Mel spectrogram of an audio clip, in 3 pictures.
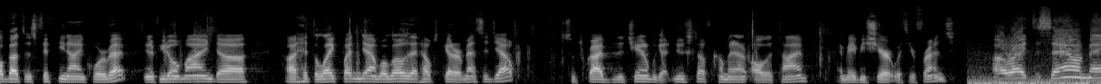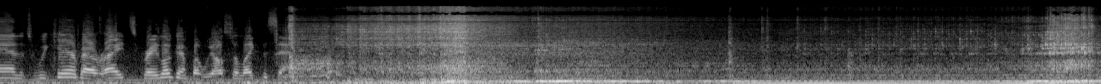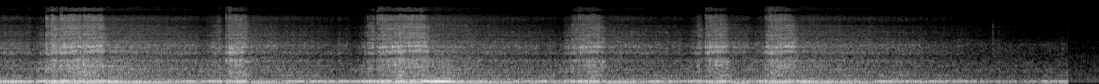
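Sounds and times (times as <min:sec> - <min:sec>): car engine idling and revving: 0:09.7 - 0:32.8.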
